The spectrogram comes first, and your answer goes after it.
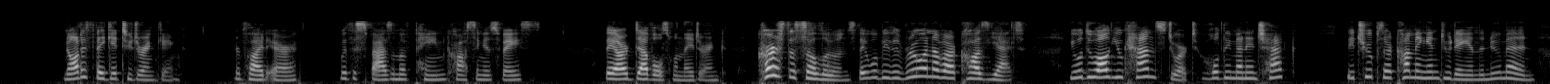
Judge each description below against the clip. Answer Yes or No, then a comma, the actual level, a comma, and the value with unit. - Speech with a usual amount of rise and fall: No, wide, 5.7 semitones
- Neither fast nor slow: No, fast, 230 wpm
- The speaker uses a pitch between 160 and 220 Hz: No, very high, 255 Hz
